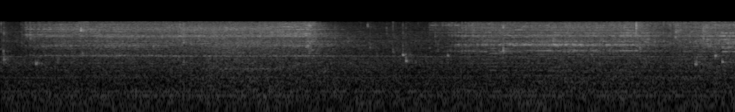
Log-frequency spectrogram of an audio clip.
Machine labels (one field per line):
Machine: pump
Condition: normal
